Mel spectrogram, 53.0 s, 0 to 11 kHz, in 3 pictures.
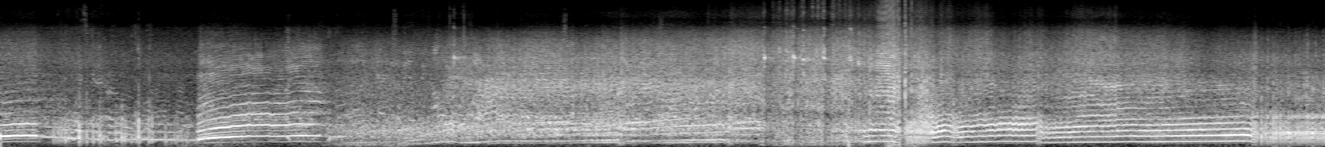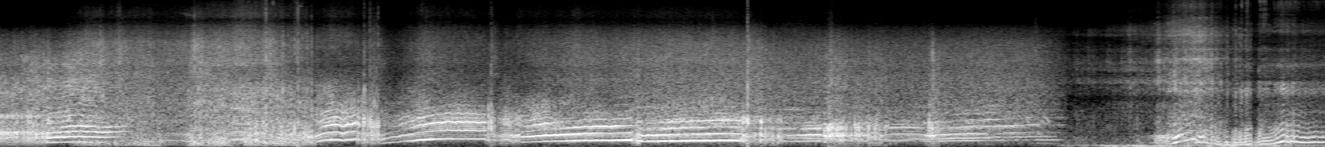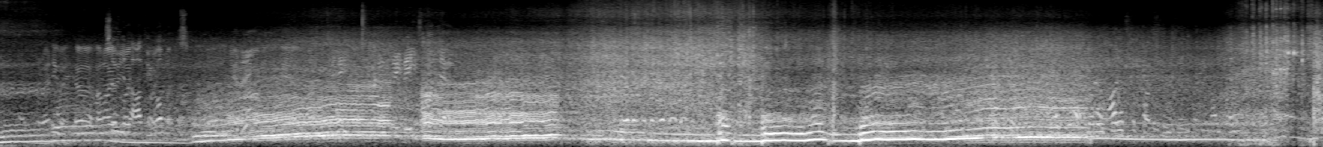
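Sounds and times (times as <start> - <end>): rally car engine revving: 0.0 - 52.9.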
